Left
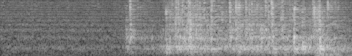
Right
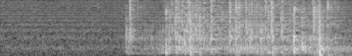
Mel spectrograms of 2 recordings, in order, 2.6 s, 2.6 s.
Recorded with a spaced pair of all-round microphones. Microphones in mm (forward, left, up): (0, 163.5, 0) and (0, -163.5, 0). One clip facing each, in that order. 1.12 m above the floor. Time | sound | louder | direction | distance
0.9 | crumpling | right 3 dB | 75° right (ahead or behind) | 1.2 m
